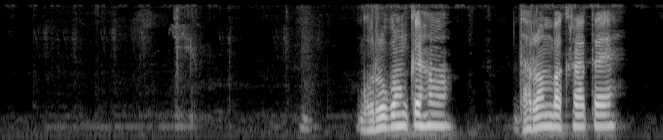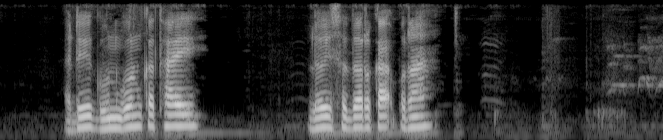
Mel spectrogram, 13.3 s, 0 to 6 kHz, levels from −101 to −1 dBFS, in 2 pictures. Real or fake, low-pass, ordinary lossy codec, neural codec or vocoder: real; 5.4 kHz; none; none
